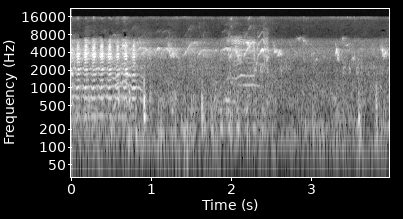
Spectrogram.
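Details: Black goats on a free-range, antibiotic-free farm at the foot of Mucheoksan in Sangdong-myeon, Gimhae, South Gyeongsang, Korea. Recorded on a clear Tuesday morning, 28 May 2019, during the morning feeding of strawberry branches and leaves. A quavering, pulsed bleat opens the clip, followed by chirping birds.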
